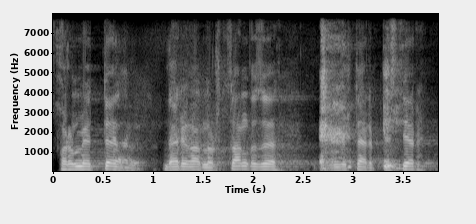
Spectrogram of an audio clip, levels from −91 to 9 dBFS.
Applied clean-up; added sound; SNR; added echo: neural mask model Resemble Enhance denoiser.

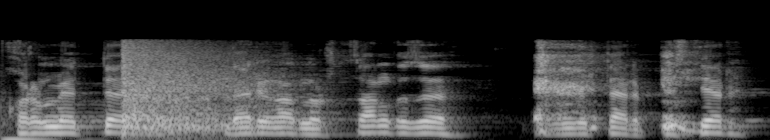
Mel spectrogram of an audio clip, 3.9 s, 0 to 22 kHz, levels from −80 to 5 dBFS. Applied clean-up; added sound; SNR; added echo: classical method log-MMSE.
